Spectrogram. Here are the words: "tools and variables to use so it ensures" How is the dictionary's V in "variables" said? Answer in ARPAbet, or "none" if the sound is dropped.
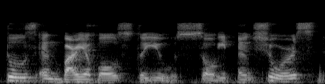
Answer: B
